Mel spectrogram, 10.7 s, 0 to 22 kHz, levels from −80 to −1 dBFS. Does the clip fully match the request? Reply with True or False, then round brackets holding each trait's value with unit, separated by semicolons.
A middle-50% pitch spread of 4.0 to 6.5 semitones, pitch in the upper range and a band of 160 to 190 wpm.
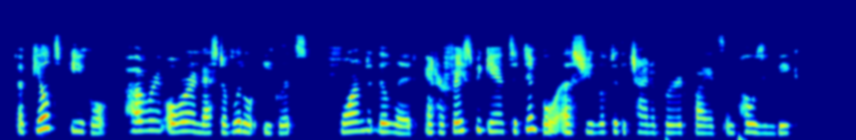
False (3.1 semitones; 235 Hz; 165 wpm)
